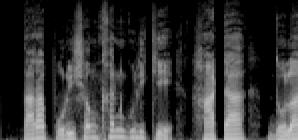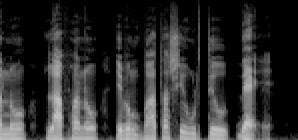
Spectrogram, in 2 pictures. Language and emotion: Bengali, neutral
